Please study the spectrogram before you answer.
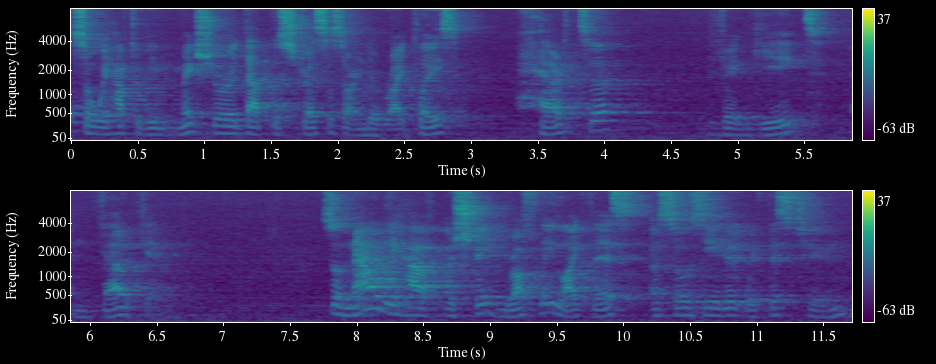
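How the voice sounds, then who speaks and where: Young male lecturer, native Cantonese speaker, careful explanatory delivery, very reverberant recital hall with a faint hiss. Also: fairly low pitch. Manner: explanatory, measured, demonstrating examples aloud. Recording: echoey hall with long reverb, faint noise.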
